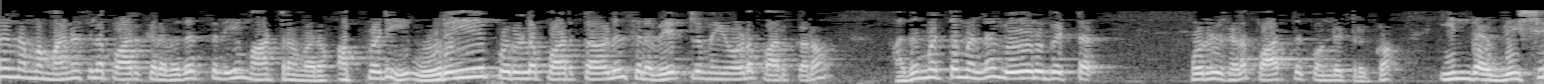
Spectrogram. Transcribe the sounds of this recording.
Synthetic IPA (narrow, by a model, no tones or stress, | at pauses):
ɐnɐmːɐmɐnɐsɪlɐpaːɾkɐɾɐʋɪðɐt̪ːɪlɐjɯmaːʈrɐ̃mʋɐɾɯ̃ʔɐpːɐɽiɔɾeːpɔɾɯɭɐpaːɾt̪aːlɯ̃msɪlɐʋeːʈrɯmɐjoːɽɐpaːɾkɐɾõː | ɐðɯmɐʈːɯmɛlːãːʋeːɾɯpɛʈːɐ | pɔɾɯɭɣɐɭɐpaːɾt̪ɯkːɔɳɖɪʈːɾɯkːʊ̃ | ɪnd̪ɐʋɪʂɐ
